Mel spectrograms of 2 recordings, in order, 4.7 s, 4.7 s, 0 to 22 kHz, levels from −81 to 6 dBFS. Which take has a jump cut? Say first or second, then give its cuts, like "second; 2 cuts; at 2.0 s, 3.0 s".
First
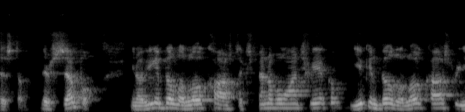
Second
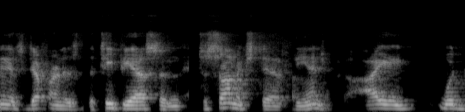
second; 3 cuts; at 0.8 s, 1.9 s, 2.9 s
